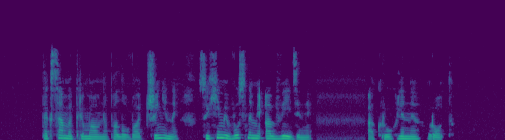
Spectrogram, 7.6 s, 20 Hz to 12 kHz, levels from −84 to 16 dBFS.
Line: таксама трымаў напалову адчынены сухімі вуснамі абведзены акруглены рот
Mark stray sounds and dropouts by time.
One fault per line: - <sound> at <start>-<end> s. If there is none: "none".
none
